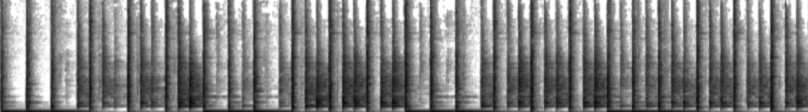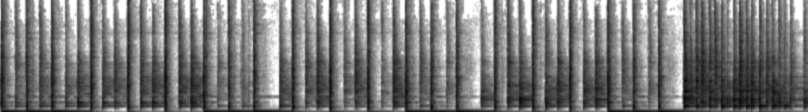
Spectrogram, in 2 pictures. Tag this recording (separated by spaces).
rhythms hand-percussion drums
